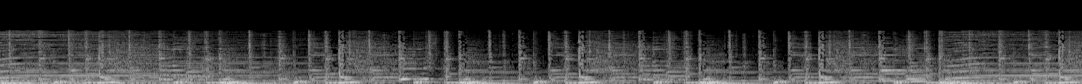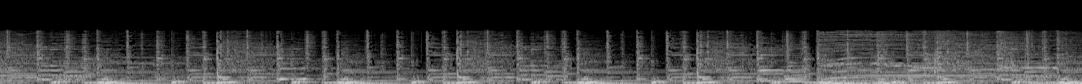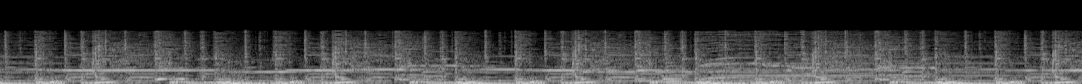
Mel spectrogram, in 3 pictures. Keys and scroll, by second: 8.0-8.8 ], 29.6 x.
